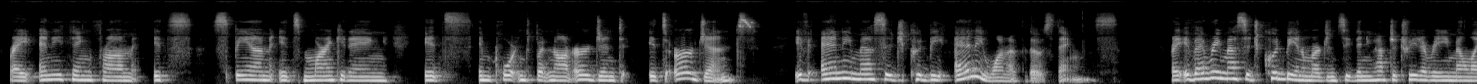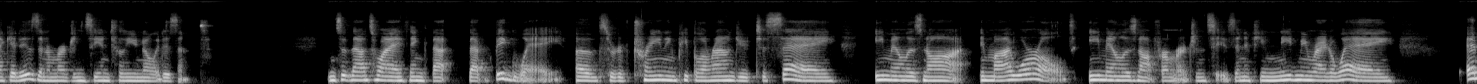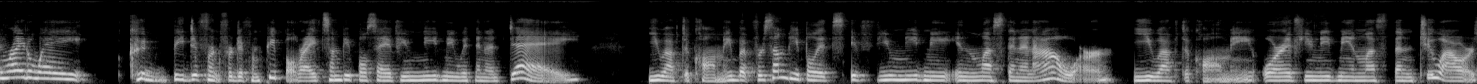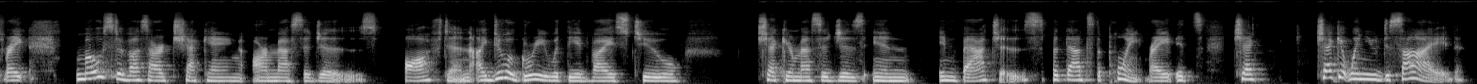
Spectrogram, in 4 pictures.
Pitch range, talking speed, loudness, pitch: 175-215 Hz, 175 wpm, -16 LUFS, 190 Hz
